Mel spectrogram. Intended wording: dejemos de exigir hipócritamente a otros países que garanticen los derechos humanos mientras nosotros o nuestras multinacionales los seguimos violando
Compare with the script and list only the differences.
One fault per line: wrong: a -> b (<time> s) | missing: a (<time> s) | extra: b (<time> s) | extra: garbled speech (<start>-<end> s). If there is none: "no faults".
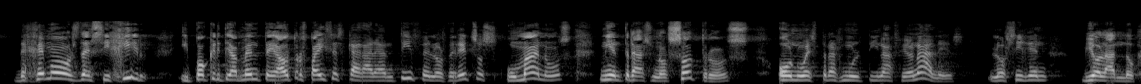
no faults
